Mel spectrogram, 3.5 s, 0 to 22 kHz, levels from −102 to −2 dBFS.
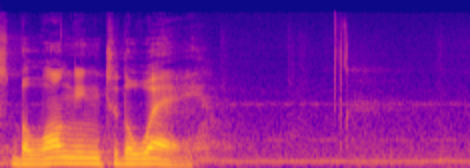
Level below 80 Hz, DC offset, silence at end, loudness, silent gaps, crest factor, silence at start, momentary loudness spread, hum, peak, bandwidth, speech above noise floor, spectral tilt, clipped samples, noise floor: -64 dBFS; under 0.1%; 1.95 s; -18 LUFS; none; 20 dB; 0 s; 13 LU; none; -2 dBFS; 12 kHz; 29 dB; -7.5 dB/octave; under 0.1%; -46 dBFS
